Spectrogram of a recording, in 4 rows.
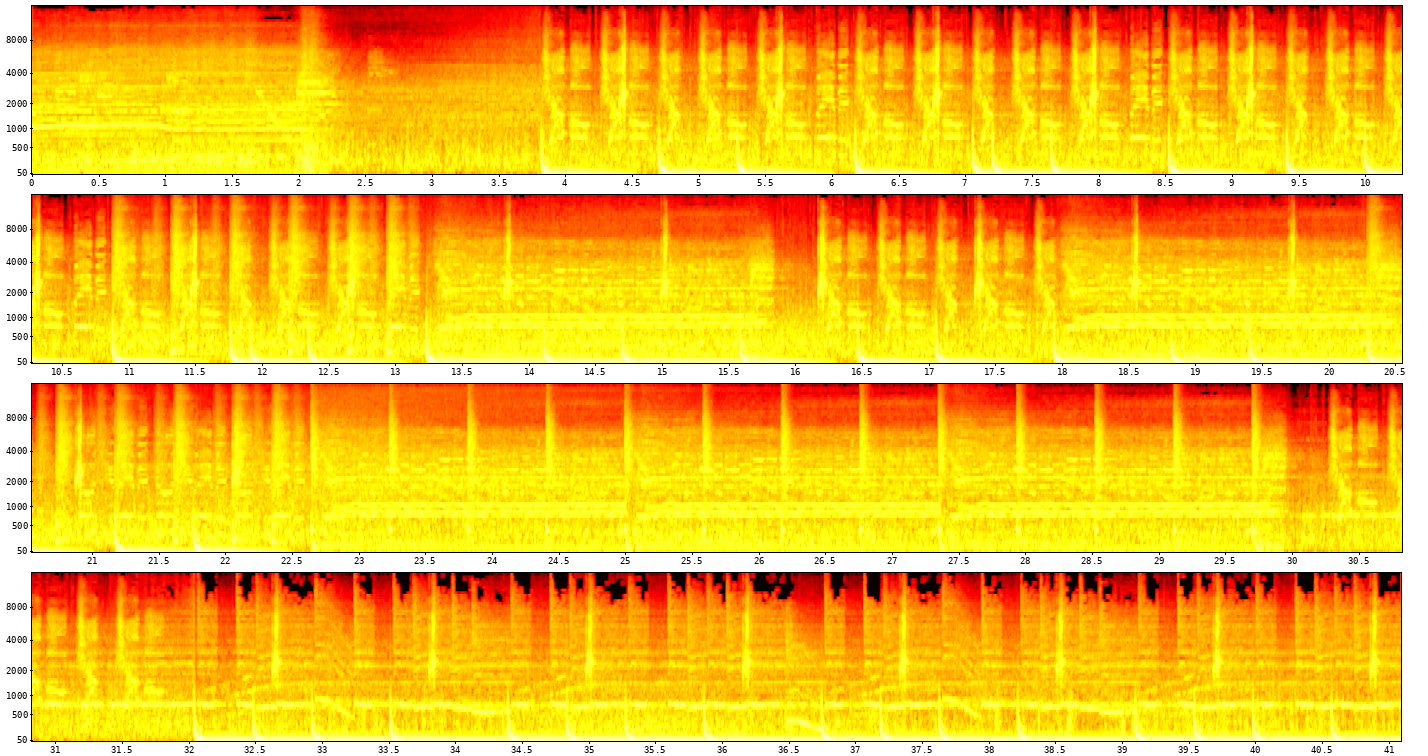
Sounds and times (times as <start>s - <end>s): Music: 0.0s - 2.6s, 3.7s - 41.0s.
